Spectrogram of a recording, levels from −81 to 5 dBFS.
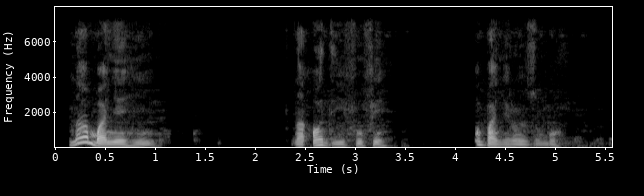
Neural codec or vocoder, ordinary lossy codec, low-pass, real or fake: none; none; 7.2 kHz; real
